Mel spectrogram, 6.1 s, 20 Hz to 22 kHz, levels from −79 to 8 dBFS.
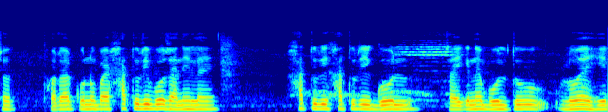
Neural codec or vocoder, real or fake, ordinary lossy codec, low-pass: none; real; MP3, 32 kbps; 7.2 kHz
